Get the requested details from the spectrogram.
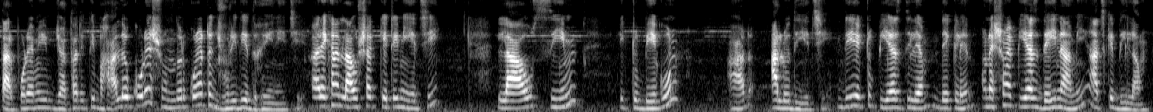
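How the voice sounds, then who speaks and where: A woman's voice: mid-range voice, brisk, fairly bright tone. A middle-aged woman with Bangal family roots, chatting casually to viewers while she cooks at home. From Bangal family, East Bengal roots. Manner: homely, talks directly to viewers, asks for comments. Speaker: cooking vlogger.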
